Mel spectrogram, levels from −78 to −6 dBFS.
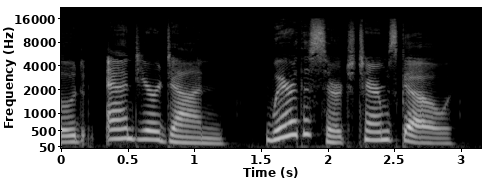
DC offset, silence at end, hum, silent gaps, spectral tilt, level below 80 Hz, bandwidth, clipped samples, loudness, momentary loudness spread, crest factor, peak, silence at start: under 0.1%; 0.2 s; none; none; -4 dB/octave; -66 dBFS; 17 kHz; under 0.1%; -29 LUFS; 8 LU; 18 dB; -12 dBFS; 0 s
